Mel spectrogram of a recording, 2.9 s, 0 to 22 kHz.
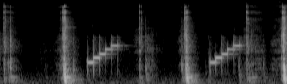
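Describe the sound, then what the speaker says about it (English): A Panasonic KX-PRS120 cordless handset drops into its charging base with a few clicks, then sounds a rising stepped chime; the clicks and the ascending tone sequence happen twice, close and clear. "This being a premium design phone, it has the rising charge tone."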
